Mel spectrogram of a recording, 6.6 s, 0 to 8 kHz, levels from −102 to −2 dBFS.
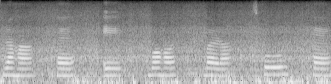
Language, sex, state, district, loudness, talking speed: Hindi, female, Chandigarh, Chandigarh, -15 LUFS, 65 wpm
